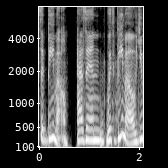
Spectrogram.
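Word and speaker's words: BMO: more common than you think but we actually pronounce it bimo as in with bimo you can earn a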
